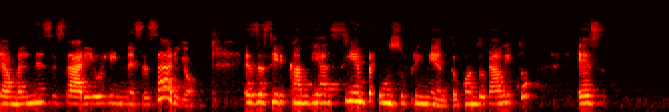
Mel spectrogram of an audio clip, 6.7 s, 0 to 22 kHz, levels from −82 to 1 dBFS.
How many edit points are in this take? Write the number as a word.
three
